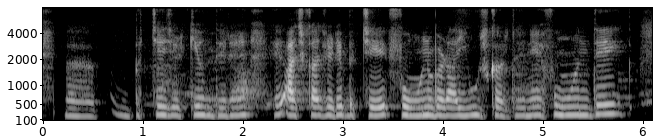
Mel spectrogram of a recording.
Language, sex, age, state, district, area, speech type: Dogri, female, 18-30, Jammu and Kashmir, Samba, rural, spontaneous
